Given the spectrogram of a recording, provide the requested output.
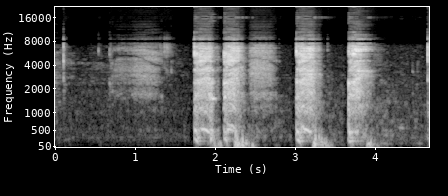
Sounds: Cough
